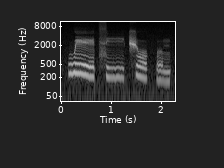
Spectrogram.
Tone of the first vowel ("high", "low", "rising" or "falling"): falling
